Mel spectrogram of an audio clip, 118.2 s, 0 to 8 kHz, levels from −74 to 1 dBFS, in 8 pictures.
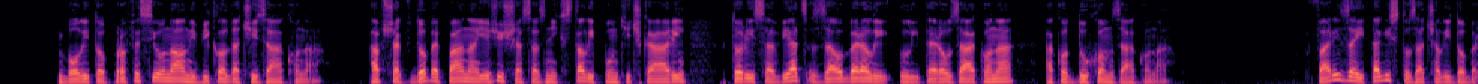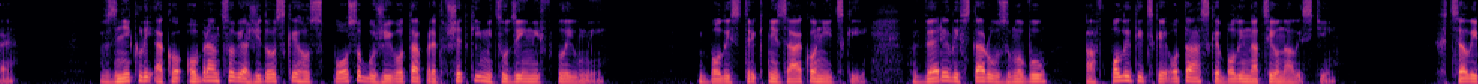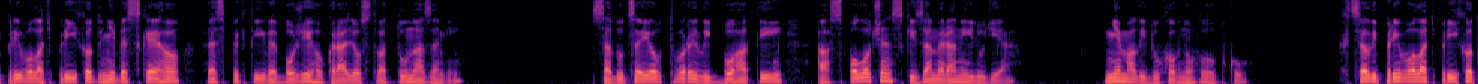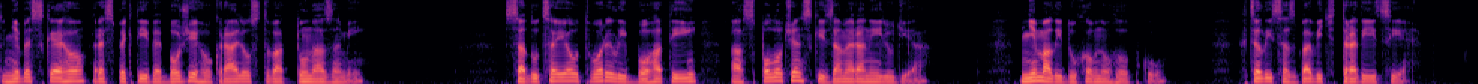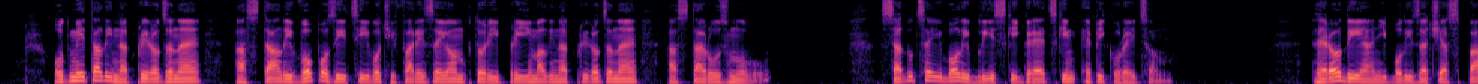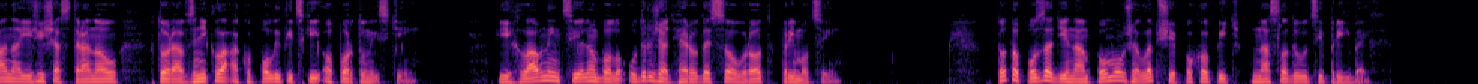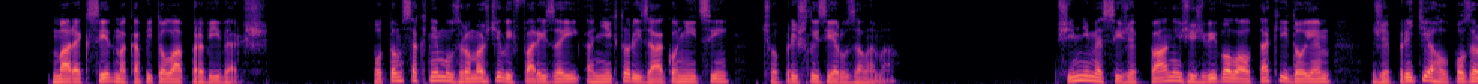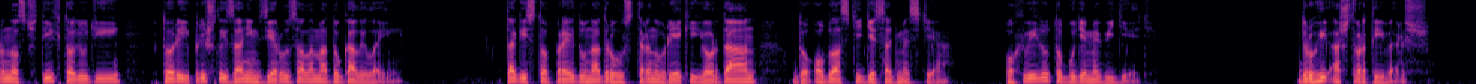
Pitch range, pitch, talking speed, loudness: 100-115 Hz, 105 Hz, 105 wpm, -25 LUFS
